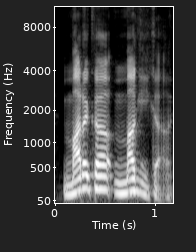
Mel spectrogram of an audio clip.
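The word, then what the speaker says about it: Madoka Magica: How did this guy mess up pronouncing madaka magika but nailed vulpishna? What? I I was reading it in the Japanese way. Maka magika is the correct pronunciation because that is how it is pronounced in Japanese.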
